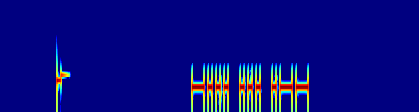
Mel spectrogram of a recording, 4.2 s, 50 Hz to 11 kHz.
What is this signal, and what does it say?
Morse code, heard as a keyed tone, about 32 wpm, 700 Hz. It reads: BSW
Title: Three Challenging Letter-Number Combinations 30wpm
